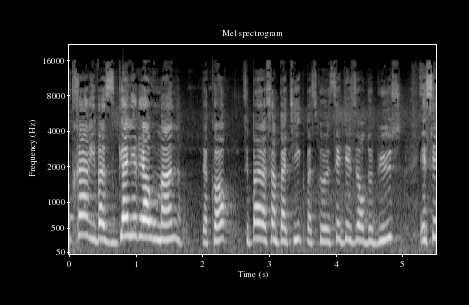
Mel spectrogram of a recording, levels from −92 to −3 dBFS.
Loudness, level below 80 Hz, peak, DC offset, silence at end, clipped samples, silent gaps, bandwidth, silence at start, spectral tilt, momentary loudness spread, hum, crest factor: -19 LUFS; -58 dBFS; 0 dBFS; under 0.1%; 0 s; under 0.1%; none; 16.5 kHz; 0 s; -2.5 dB/octave; 12 LU; none; 20 dB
